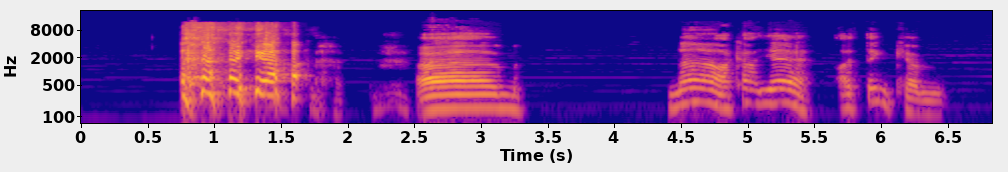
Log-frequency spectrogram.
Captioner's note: laughs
